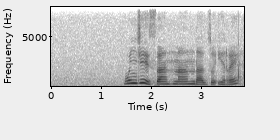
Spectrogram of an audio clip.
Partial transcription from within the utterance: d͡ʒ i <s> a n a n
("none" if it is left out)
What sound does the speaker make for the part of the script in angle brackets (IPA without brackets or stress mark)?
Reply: s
